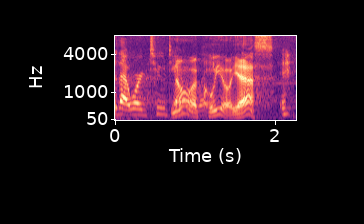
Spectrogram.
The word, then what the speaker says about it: acuyo: We have a question from Virginia, and I'm going to mispronounce this word. It's acuyo, A-C-U-Y-O.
